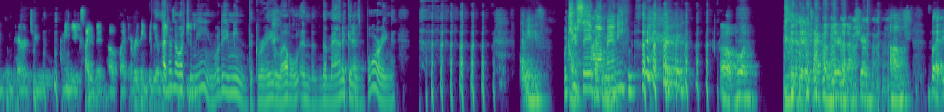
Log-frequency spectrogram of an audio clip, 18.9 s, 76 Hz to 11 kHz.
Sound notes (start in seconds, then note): 8.4 chuckles; 12.7 laughter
